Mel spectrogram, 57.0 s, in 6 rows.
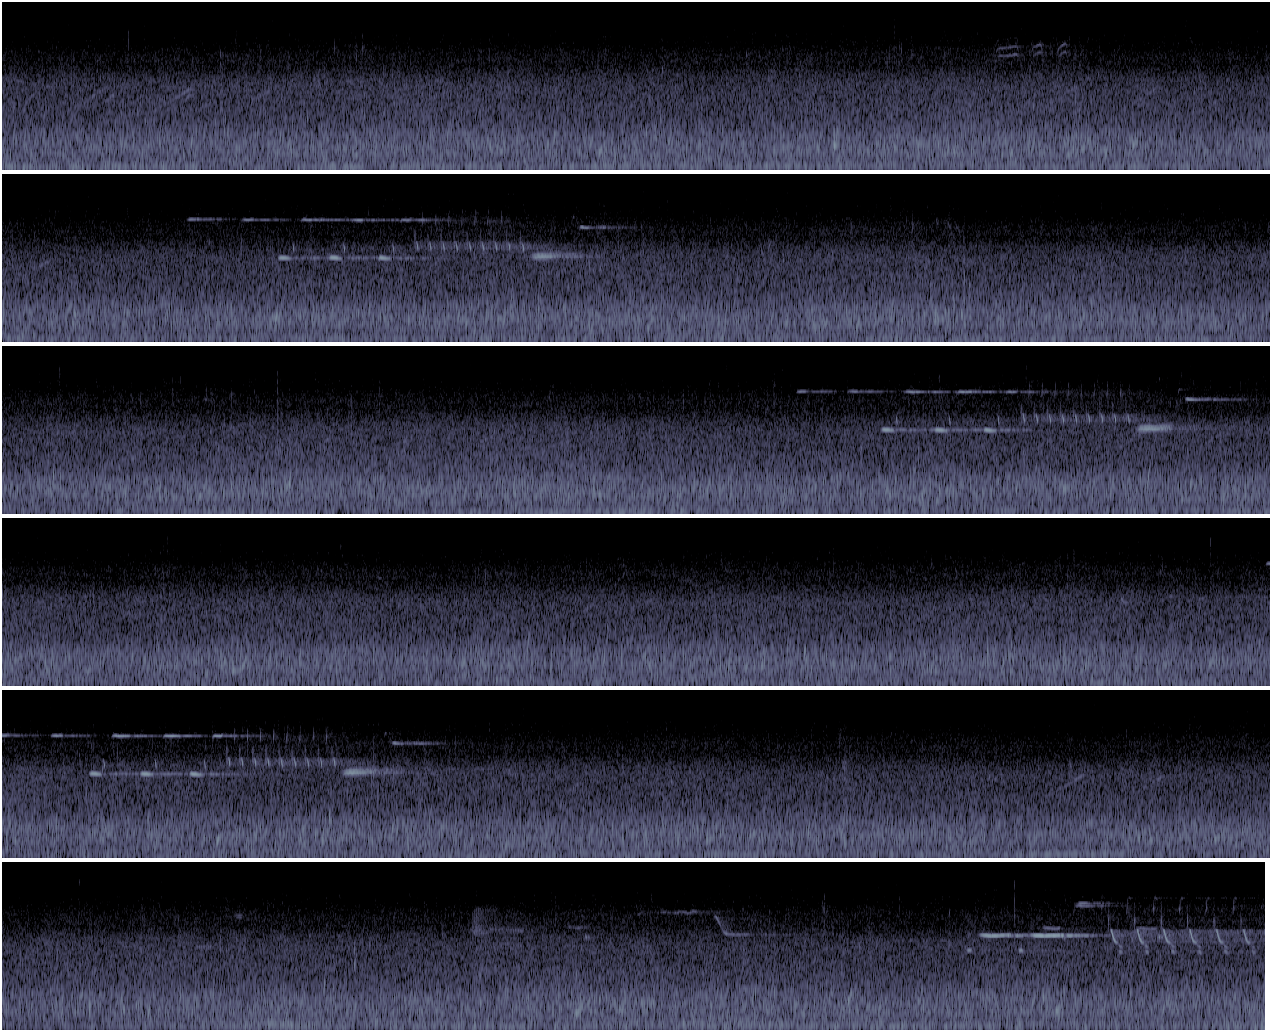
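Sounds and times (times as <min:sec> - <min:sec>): faint outdoor rush: 0:26.4 - 0:57.0.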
